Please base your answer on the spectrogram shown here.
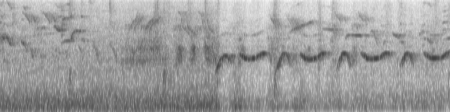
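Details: Caged Chinese hwamei, a spread-tailed bird noted as a good fighter with eagle-like wing display, first gives varied rich whistled phrases over a busy background. It then repeats a short rising-falling whistled motif several times per second.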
